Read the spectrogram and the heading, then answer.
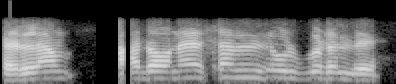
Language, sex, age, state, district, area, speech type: Malayalam, male, 18-30, Kerala, Palakkad, rural, conversation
